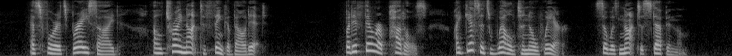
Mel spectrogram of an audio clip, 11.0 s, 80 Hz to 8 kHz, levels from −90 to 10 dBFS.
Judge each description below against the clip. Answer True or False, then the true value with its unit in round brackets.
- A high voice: True (225 Hz)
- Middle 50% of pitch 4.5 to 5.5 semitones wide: True (5.0 semitones)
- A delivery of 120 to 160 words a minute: False (170 wpm)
